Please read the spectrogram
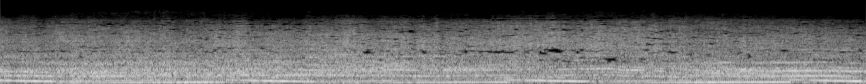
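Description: MotoGP race bike engines on the circuit, with four engine notes falling in pitch, each a couple of seconds apart, over a steady low drone and continuous noise.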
